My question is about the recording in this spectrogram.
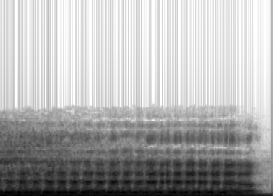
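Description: Live rock band music: a long note wavering in pitch, held over a ringing guitar chord and cutting off near the end.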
